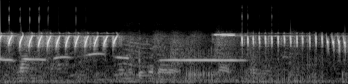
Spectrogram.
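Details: Medan-type white-rumped shama lure song for starting other shamas singing: a fast rattling trill over a low whistle, a quieter pause with a long steady low whistle, then another rapid rattle.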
